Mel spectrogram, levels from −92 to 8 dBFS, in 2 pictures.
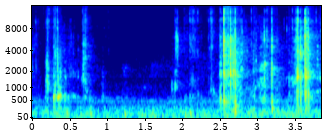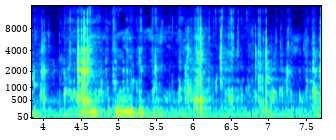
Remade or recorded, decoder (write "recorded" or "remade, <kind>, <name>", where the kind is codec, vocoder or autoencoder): recorded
